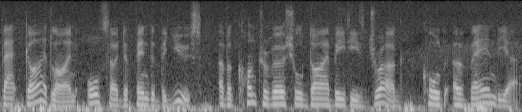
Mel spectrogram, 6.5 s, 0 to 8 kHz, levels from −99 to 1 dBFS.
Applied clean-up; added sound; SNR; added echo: none; Wind; 6 dB; none.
